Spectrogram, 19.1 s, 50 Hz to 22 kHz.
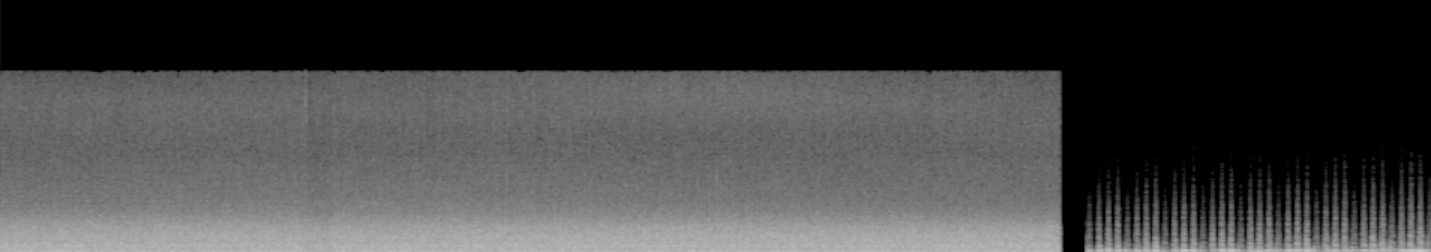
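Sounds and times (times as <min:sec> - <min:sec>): stream rushing over rocks: 0:00.0 - 0:14.2.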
